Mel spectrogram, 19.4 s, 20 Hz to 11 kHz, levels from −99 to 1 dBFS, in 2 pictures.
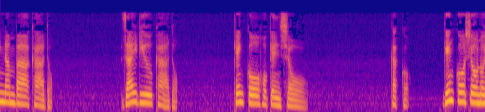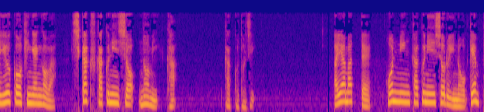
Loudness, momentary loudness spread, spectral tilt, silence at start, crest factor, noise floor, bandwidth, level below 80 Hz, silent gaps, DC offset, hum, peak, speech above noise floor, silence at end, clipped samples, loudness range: -23 LUFS; 17 LU; -5.5 dB/octave; 0 s; 20 dB; -66 dBFS; 8 kHz; -64 dBFS; none; under 0.1%; none; -4 dBFS; 44 dB; 0.1 s; under 0.1%; 10 LU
